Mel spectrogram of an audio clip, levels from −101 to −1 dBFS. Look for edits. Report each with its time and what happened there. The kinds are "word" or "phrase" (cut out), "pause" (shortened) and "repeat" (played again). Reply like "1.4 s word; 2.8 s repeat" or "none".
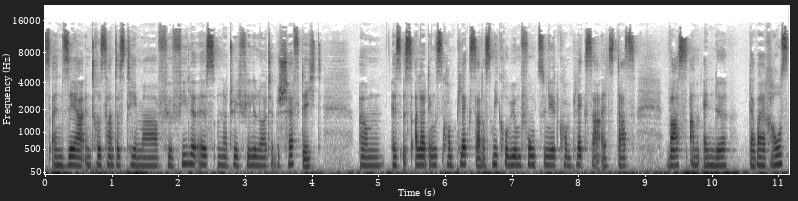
6.0 s word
